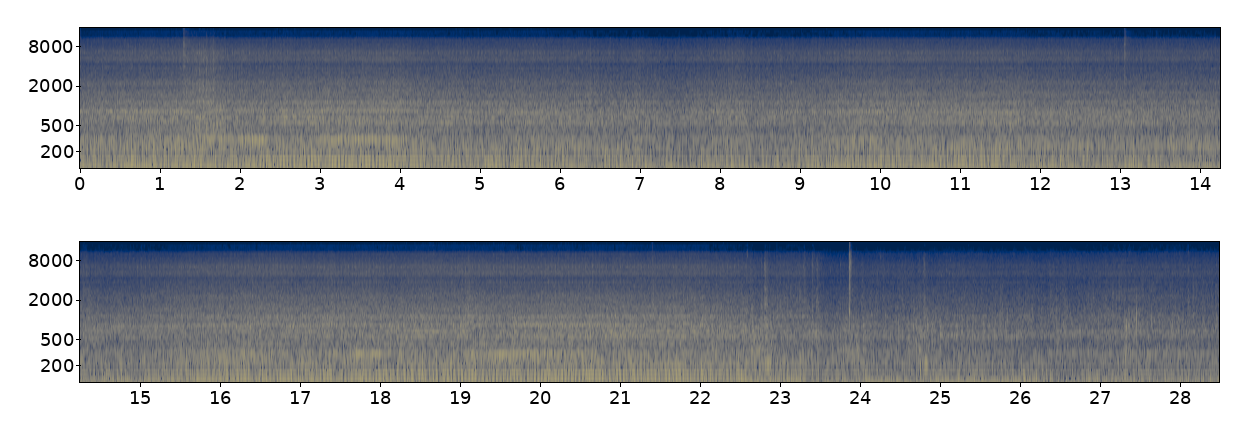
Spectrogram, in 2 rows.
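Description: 2022 Kawasaki KLR650's single-cylinder engine running steadily as the motorcycle rides along a gravel road, mixed with road noise. The engine note changes about three-quarters of the way through, and there is a short click just after.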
